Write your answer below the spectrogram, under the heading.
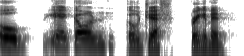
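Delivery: very high, loud goblin voices. The storyteller voices two goblins who step back and answer, in goblin voices. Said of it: "they take a step back and they go".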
